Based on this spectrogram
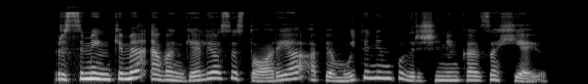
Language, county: Lithuanian, Klaipėda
